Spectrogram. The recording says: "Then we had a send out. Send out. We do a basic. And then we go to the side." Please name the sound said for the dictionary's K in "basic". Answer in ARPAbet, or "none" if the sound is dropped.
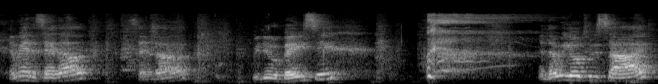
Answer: none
